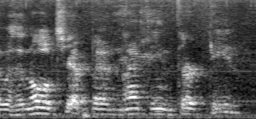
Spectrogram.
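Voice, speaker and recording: A man talks rather slowly as noticeable noise carries on behind him. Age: 80s+. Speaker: war veteran, former merchant marine. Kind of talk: interview answer.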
